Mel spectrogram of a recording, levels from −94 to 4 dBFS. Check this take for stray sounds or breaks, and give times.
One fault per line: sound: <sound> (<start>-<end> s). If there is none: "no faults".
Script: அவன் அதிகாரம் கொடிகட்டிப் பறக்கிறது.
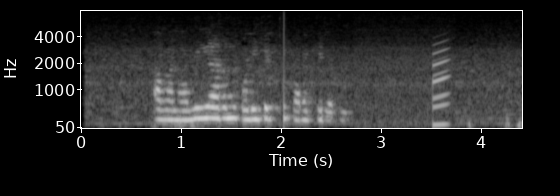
sound: dropout (2.0-2.0 s)
sound: chirp (3.5-3.7 s)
